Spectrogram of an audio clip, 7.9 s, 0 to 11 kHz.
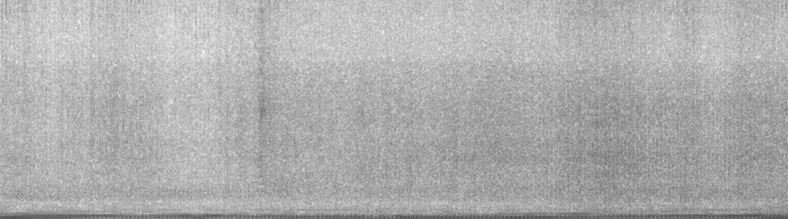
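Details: MTD 20-inch mower with Briggs and Stratton engine, previously hydrolocked with oil, test run after repair: steady, even drone at constant speed with no misses, surging or knocks; running healthy.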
